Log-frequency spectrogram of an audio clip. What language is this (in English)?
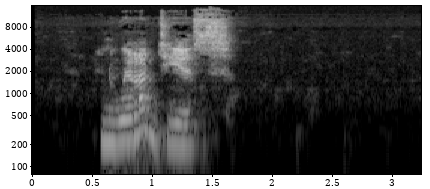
Kabyle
